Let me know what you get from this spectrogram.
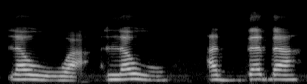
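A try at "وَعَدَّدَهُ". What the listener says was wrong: Hindi ito law, hindi ito law addada. Lawa. Parang ganyan oh. Lam, law at saka wa. Law at saka wa, lawa. Bago mo idagdag ang addada. Lawa, idagdag mo itong addada. Bali, lawa addada.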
